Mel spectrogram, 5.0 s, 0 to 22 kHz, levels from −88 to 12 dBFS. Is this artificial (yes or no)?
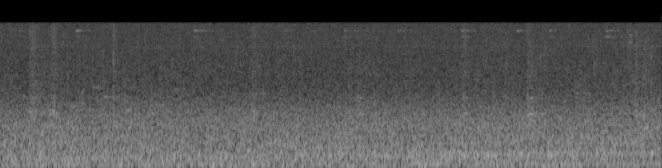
no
